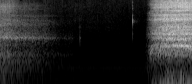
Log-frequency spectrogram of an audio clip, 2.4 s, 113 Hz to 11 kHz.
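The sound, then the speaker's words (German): Deep breathing during a guided relaxation exercise. A long, breathy exhale fades away into near silence, and after a short pause a strong, rushing inhale rises sharply and holds loud to the end. “Und jetzt können wir einfach mal 2, 3 tiefe Atemzüge nehmen miteinander, so wie wir es so ganz oft machen.”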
